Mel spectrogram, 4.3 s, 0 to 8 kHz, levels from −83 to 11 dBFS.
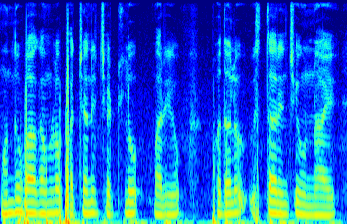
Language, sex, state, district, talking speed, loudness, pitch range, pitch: Telugu, male, Telangana, Hyderabad, 110 wpm, -25 LUFS, 135-150 Hz, 145 Hz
